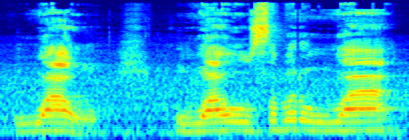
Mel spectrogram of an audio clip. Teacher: ওয়াও ঠোঁট গোল করে পড়বেন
